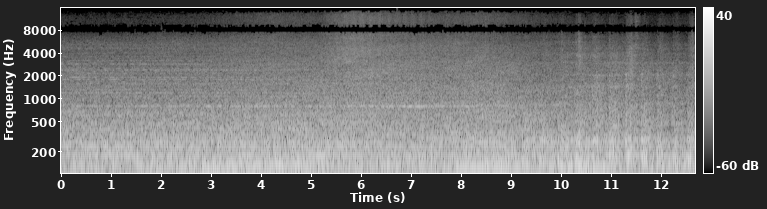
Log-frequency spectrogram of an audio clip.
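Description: NJ Transit Arrow III electric multiple-unit train pulling out of the station and picking up speed past the platform: a steady low rumble of the cars and wheels on the rails, with a few clicks of wheels over rail joints near the end as the last car goes by.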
